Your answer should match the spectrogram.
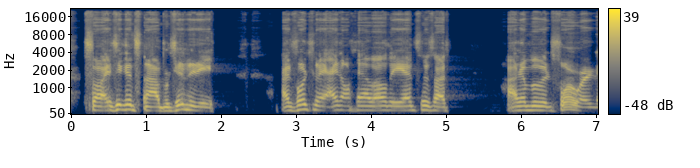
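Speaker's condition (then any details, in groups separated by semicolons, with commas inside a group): Cerebral palsy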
